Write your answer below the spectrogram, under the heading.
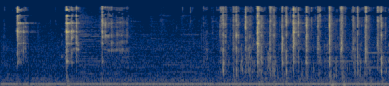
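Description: Metal spoon beating eggs in a ceramic bowl, clinking against the bowl's sides: a few separate taps at first, then quick strokes, several a second, from about halfway on.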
